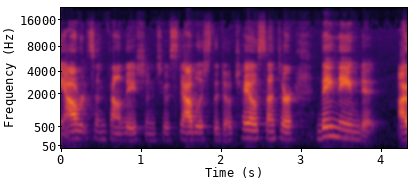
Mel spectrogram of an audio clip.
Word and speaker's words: Dolce: always get is well how do you say that a lot of people say dose EO or you know I get dosey doe sometimes I don't know where that comes from it's dough Jo and it means I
